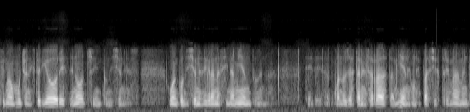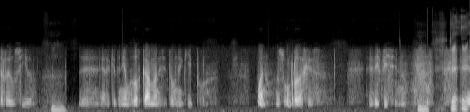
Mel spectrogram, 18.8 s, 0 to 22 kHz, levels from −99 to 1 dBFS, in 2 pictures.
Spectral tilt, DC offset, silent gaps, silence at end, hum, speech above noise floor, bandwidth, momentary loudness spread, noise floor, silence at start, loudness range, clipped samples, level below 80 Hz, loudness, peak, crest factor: -8.5 dB/octave; under 0.1%; none; 0 s; none; 33 dB; 8.4 kHz; 21 LU; -57 dBFS; 0 s; 8 LU; under 0.1%; -64 dBFS; -24 LUFS; -4 dBFS; 22 dB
